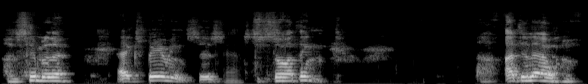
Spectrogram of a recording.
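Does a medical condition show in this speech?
Yes: cerebral palsy; needs help getting up and dressing.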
